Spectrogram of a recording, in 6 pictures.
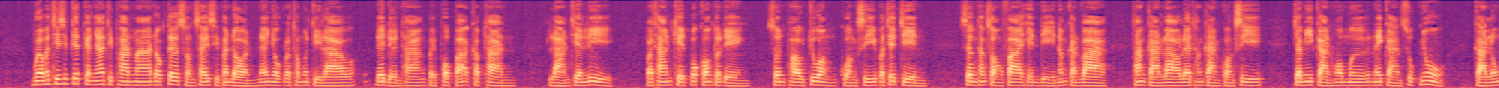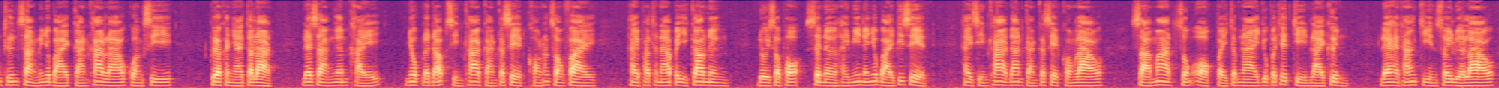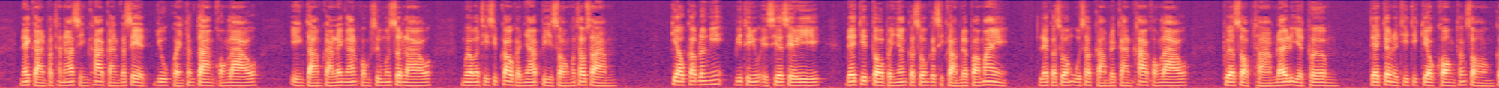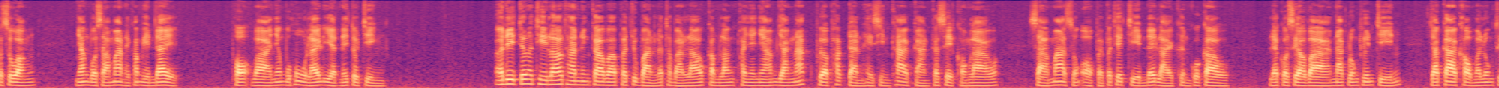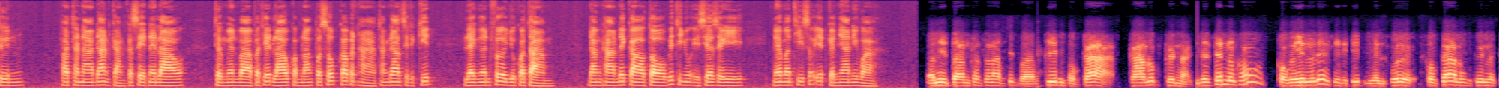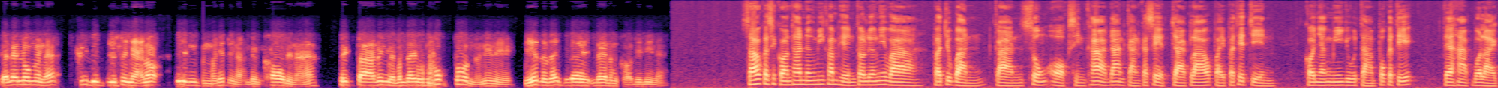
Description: ດັ່ງຜູ້ຜລິດ ດ້ານກະເສດອິນຊີ ນາງນຶ່ງກ່າວວ່າ:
